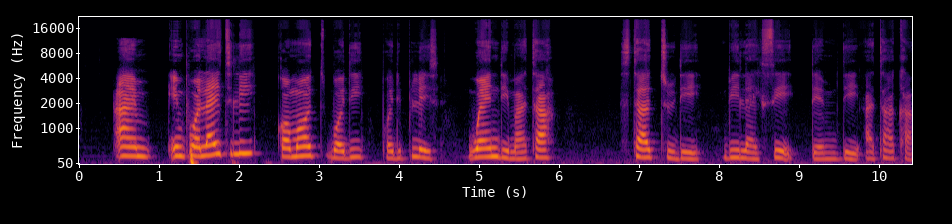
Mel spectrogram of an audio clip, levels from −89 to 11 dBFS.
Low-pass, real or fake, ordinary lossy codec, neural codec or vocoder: none; real; none; none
